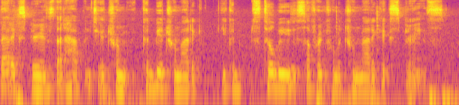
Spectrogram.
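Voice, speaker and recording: Against noticeable background noise, a woman with a very deep, low pitch talks at a fairly quick pace with ordinary pitch variation. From Middle East. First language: not English, a Middle Eastern language. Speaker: podcast host. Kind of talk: personal monologue podcast. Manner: halting, with self-corrections.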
